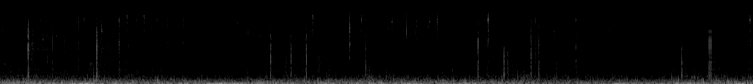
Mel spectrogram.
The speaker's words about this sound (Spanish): que alimenta tu hoguera va consumiéndose lentamente. Cada vez es más débil.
